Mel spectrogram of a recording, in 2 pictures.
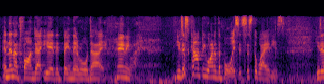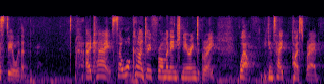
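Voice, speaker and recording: A woman's voice: fairly high pitch, lively intonation, moderate pace, a bit bright, a little hiss or hum, rough recording. A middle-aged woman, a civil engineer, giving a frank, wry talk to an audience. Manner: frank and wry, with blunt humor.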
